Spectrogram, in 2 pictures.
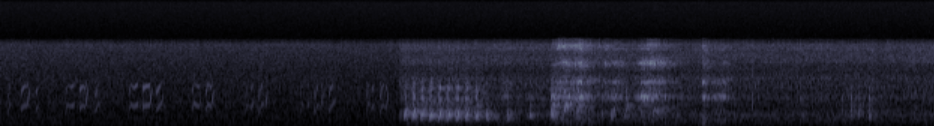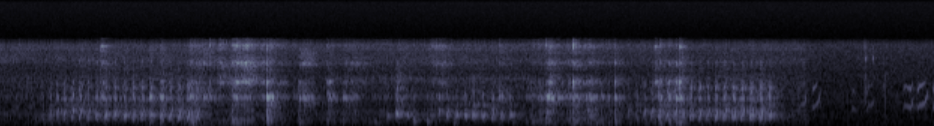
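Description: A guinea pig purrs in low, buzzy, rapidly pulsing bursts, a sound of curiosity.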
